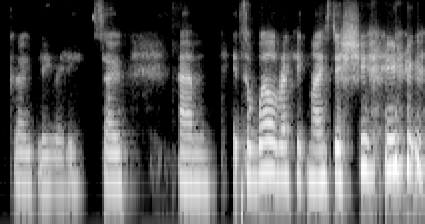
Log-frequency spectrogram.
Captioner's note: chuckles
